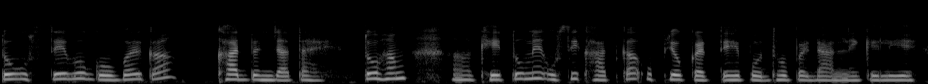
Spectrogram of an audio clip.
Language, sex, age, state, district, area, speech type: Hindi, female, 30-45, Madhya Pradesh, Betul, rural, spontaneous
